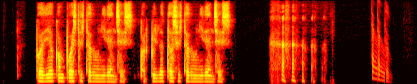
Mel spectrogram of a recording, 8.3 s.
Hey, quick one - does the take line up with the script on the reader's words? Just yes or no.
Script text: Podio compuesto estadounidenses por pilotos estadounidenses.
yes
